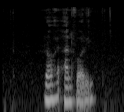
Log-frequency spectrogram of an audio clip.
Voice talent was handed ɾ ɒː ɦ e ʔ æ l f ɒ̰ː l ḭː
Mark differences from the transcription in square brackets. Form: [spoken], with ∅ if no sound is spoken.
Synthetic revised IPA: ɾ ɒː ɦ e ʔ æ l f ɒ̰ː [ɾ] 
